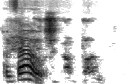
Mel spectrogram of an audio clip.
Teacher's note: It's called Canadian raising. In Canada, we have a raised vowel.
